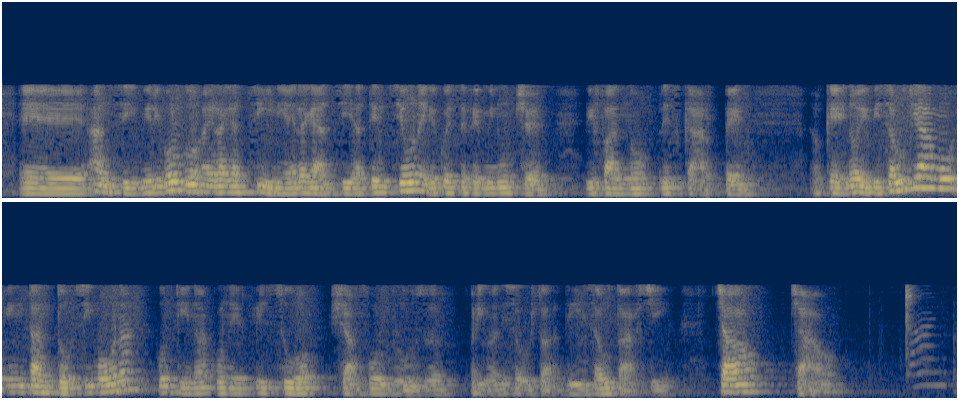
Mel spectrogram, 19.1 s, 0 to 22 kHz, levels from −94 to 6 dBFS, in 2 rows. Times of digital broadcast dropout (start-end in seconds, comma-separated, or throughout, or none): none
